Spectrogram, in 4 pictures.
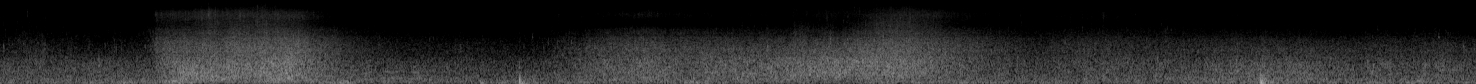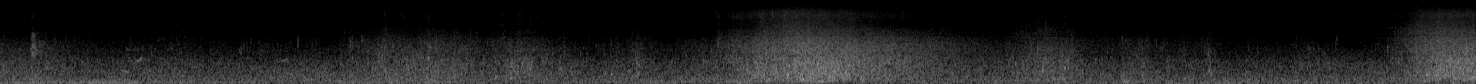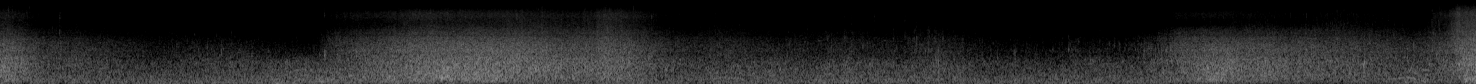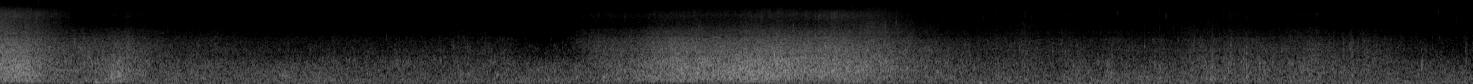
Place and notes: {"title": "烏石鼻漁港, Taiwan - Small fishing port", "date": "2014-09-08 15:02:00", "description": "Thunder and waves, Sound of the waves, Small fishing port, Tourists\nZoom H2n MS+XY", "latitude": "23.23", "longitude": "121.42", "altitude": "7", "timezone": "Asia/Taipei"}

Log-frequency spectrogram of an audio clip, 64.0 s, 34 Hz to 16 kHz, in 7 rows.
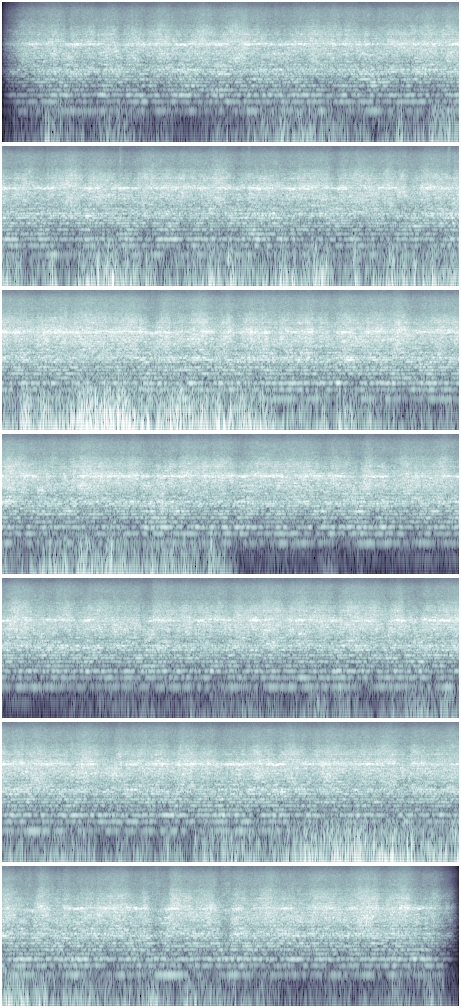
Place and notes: {"title": "Madeira, levada towards Santo Antonio da Serra - water gush in a pipe", "date": "2015-05-06 17:06:00", "description": "same building with intense water gush flowing in it but this time recorded by placing the recorder in a pipe that was built in the wall of the building.", "latitude": "32.69", "longitude": "-16.83", "altitude": "597", "timezone": "Atlantic/Madeira"}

